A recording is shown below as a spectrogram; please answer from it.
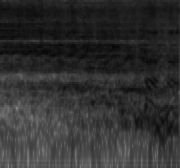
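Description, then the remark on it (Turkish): A horse neighs loudly, a single sustained whinny that rises in pitch and wavers toward the end, with no talking over it. “ya sadece bu kişnemeyle kabul edilebilecek bir şey değil”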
